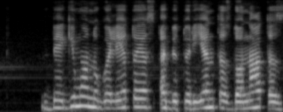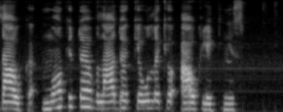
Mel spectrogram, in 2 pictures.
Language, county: Lithuanian, Utena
